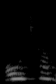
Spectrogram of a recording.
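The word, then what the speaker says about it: autumn: হচ্ছে শরৎ মানে ওঝাম এখানে আমরা এন এর উচ্চারণ করবো না এখানে যদি বাংলায় বলতে যাই তাহলে ওঠাম নয় ওঠাম হবে যেমনটা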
